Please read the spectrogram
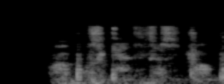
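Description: Faint, unintelligible whispering voice, starting about half a second in after a moment of dead silence.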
